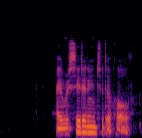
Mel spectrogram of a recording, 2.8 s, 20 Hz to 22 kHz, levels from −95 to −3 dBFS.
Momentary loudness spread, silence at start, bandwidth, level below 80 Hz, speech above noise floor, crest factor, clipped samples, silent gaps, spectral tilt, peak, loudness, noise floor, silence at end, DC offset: 8 LU; 1.15 s; 8.4 kHz; -78 dBFS; over 52 dB; 18 dB; under 0.1%; none; -5.5 dB/octave; -22 dBFS; -38 LUFS; under -90 dBFS; 0.25 s; under 0.1%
